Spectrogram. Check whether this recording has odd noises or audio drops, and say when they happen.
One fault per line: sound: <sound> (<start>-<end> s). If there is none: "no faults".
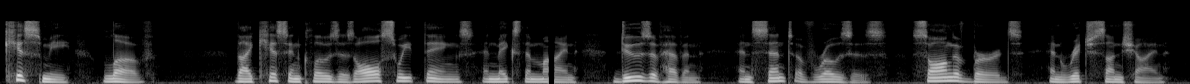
sound: dropout (5.5-5.5 s)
